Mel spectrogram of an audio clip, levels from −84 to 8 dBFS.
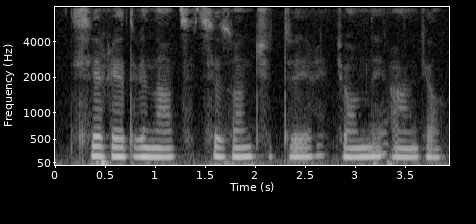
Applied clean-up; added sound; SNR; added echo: none; none; none; none.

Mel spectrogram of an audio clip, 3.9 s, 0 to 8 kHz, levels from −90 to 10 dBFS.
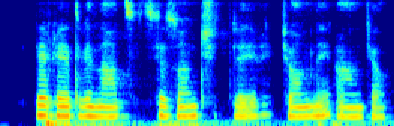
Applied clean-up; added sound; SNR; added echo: neural mask model DeepFilterNet 3.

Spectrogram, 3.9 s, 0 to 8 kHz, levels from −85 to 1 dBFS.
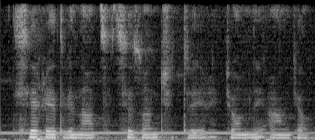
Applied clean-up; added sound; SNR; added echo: none; Telephone; 11 dB; reverberation time 0.7 s.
